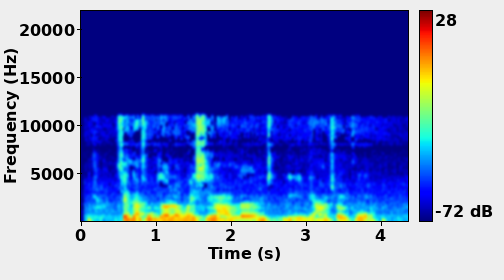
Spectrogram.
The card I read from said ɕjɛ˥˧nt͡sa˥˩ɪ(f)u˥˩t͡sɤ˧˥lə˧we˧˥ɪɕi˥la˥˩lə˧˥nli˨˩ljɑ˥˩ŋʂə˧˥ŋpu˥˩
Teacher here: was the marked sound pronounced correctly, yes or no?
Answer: yes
